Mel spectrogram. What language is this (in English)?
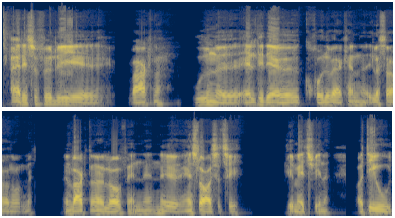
Danish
